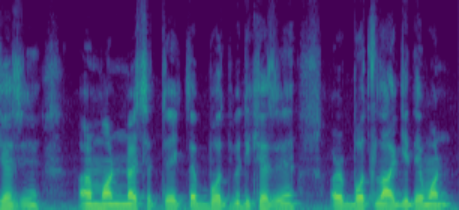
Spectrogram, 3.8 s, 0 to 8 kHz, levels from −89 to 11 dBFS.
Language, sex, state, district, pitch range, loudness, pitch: Nagamese, male, Nagaland, Kohima, 125-135 Hz, -17 LUFS, 130 Hz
